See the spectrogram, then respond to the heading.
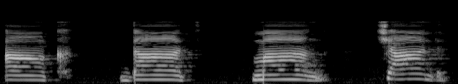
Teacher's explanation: ठीक है, तो इनका उच्चारण करते समय हमें न केवल नाक बल्कि नाक के साथ मुंह का भी प्रयोग होता है। नाक से भी आवाज निकलती है और मुंह से भी आवाज निकलती है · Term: अनुनासिक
